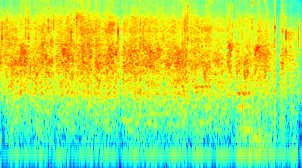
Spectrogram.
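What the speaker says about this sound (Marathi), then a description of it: "टाळ्या वाजवा तिच्यासाठी." An audience applauds at a talk, a dense, steady burst of clapping from many hands that fills the room and fades slightly at the end.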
